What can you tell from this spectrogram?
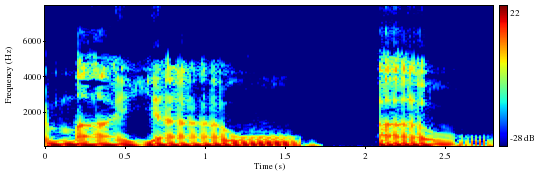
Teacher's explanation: my own 这段没有动嘴唇，应该是 my own.你要嘟嘴，导致一个滑动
